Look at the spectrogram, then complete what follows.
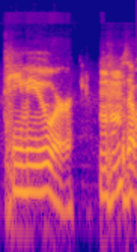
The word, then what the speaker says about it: Temu: My wife gets sent stuff sometimes too from like Temu or, is that how you say it? Temu, yeah.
